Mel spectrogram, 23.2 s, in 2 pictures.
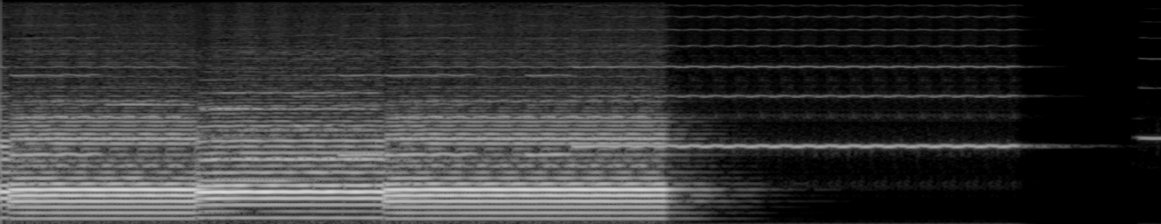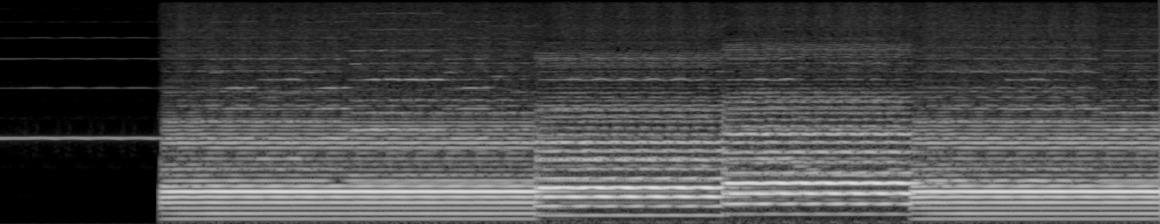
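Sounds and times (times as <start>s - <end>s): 
contrabass flute: 0.0s - 10.8s, 11.4s - 23.1s.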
